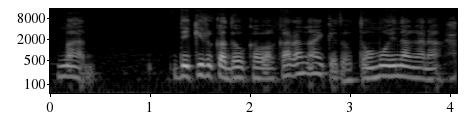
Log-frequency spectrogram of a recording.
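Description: The speaker is a woman with a very deep, low pitch. Her tone is dark and mellow, her intonation fairly even. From Tokyo, Japan. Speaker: calligrapher. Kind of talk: interview.

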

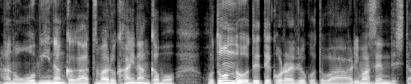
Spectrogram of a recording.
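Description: A man with an ordinary speaking voice talks at a medium pitch and a fairly quick pace on a very clean recording with a silent background and a dry, close sound with no echo. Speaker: radio host. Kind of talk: radio show monologue.

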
